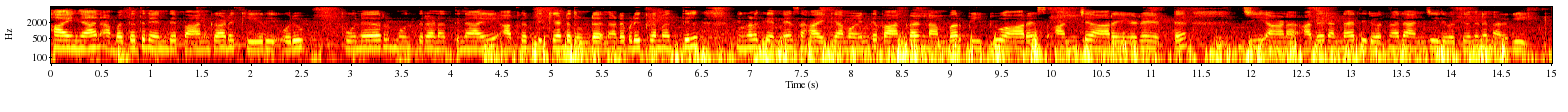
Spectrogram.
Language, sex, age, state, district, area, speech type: Malayalam, female, 30-45, Kerala, Pathanamthitta, rural, read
